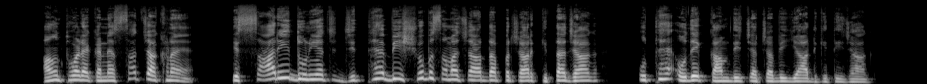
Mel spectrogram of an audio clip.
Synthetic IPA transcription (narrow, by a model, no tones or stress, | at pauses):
ɐũt̪ʰʊaːɽɛkɐnːɛ̃sɐt͡ʃaːkʰɽ̃aɛː | kisaːɾid̪ʊnɪjãt͡ʃd͡ʒɪt̪ʰːɛ̃bʱiʃʊbʱsɐmaːt͡ʃaːɾd̪apɾɐt͡ʃaːɾkit̪ad͡ʒaːɡ | ʊt̪ʰːɛ̃ʔod̪ekɐmd̪iːt͡ʃɐɾt͡ʃabʱijaːd̪kɪt̪id͡ʒaːɡ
